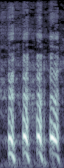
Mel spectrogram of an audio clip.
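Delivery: loud high laugh; high burst of laughter. Real, not acted. Fan laughing at Drew's insult, loud and high.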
